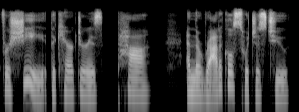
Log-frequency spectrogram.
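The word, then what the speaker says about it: 他: If you say the word for he or she out loud, they sound exactly the same. Ta, it's a high flat first tone.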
